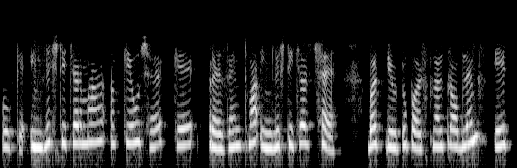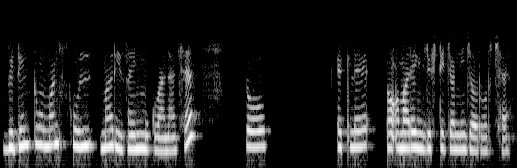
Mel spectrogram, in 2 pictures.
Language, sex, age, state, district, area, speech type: Gujarati, female, 18-30, Gujarat, Kheda, rural, conversation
